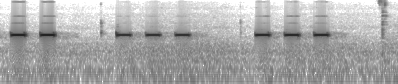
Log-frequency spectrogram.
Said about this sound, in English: the notification is about rear cross traffic alert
